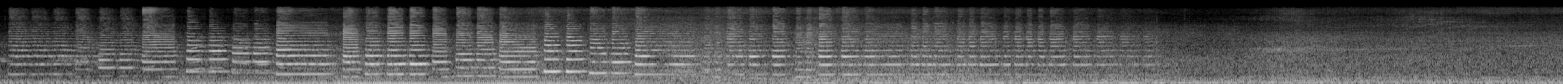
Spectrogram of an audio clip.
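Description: Basuri musical horn on a passing intercity bus playing a quick tune of stepped notes, over the low rumble of the bus's diesel engine. The horn tune stops about twelve seconds in, leaving the engine sound slowly fading as the bus moves away.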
